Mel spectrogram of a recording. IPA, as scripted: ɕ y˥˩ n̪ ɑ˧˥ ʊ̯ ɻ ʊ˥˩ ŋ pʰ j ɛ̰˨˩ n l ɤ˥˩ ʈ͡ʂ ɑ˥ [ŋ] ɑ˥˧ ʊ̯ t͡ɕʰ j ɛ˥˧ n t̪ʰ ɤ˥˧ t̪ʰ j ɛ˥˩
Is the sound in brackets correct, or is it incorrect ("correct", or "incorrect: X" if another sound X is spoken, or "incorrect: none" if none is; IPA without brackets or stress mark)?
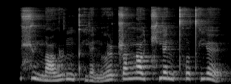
correct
